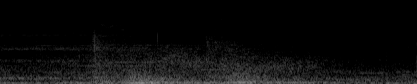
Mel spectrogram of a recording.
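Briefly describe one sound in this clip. A heavy metal lid creaks open.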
